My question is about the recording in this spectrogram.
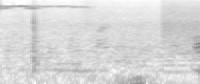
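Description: Air from a pedestal electric fan blowing onto the microphone: a low rumble of buffeting about a second in, then a steady airy hiss from about halfway through.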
